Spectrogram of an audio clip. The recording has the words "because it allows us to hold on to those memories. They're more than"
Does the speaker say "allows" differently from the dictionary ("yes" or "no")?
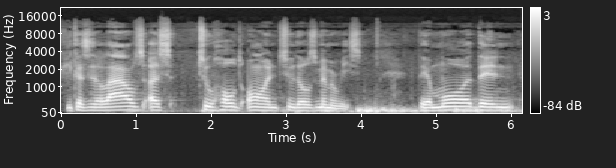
no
